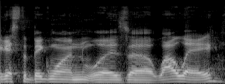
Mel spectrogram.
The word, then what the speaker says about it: Huawei: the big one was Huawei which I can now properly pronounce if I just don't think of the H Wow hey seems to have some troubles with the US government and the u.s.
